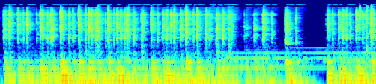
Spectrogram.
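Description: Rapid clicky typing on a loud mechanical computer keyboard, close and continuous, with dense irregular keystrokes and a short pause near the end before the clatter resumes.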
